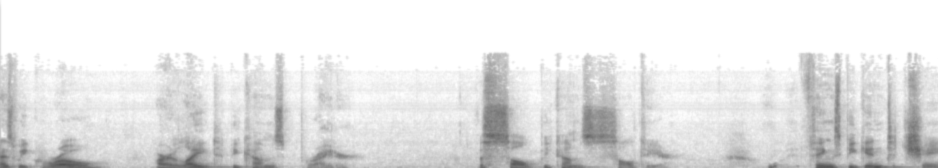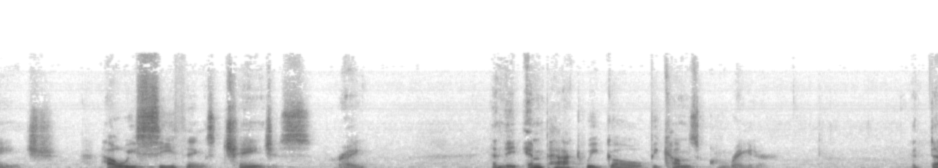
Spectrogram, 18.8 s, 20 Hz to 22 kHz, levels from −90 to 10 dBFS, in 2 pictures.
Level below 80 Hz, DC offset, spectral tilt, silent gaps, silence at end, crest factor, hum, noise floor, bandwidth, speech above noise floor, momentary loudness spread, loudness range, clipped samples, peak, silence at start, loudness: -76 dBFS; under 0.1%; -3.5 dB/octave; none; 0 s; 20 dB; none; -62 dBFS; 15 kHz; 29 dB; 17 LU; 5 LU; under 0.1%; -14 dBFS; 0 s; -33 LUFS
